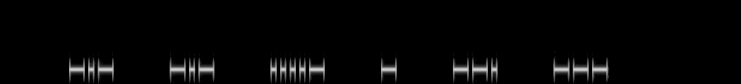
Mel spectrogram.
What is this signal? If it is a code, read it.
Morse code, heard as a keyed tone, about 25 wpm, spaced as for 12 wpm, 700 Hz. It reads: KK4TGO
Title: USA Call Signs - 4x Character Spacing - 25wpm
